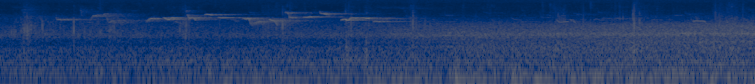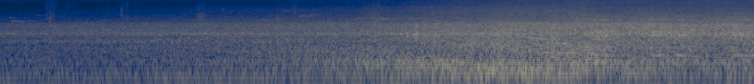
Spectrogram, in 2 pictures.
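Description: Škoda RegioPanter electric multiple unit approaching and passing the level crossing: its rumble and wheel-on-rail noise rise steadily over about seven seconds to a loud passing near the end. Birds sing in the first few seconds.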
